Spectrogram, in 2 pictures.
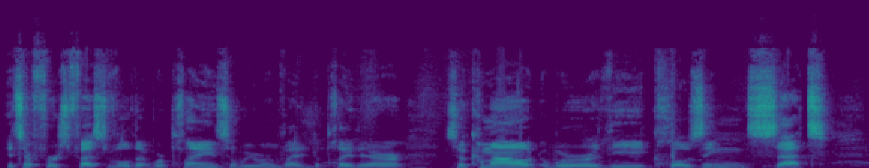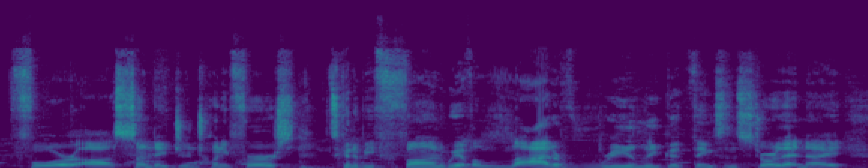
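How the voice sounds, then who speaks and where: A man's voice: mid-range voice, steady tone, normal speed. Enthusiastic male DJ guest. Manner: enthusiastic, uses filler "like". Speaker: DJ and record label guest. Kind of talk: casual interview chat.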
